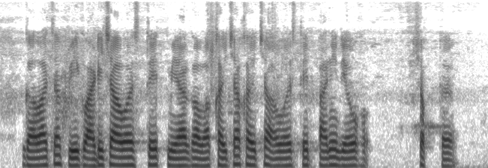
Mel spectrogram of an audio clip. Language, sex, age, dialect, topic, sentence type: Marathi, male, 41-45, Southern Konkan, agriculture, question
